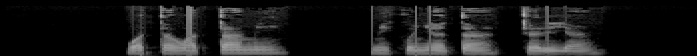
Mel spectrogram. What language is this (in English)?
Cajatambo North Lima Quechua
